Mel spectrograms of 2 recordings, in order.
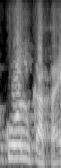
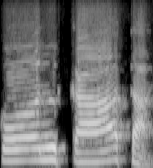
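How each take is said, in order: First: Said in the usual way. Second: "Kolkata" slowly in three beats, কল, কা, তা; broken into syllables. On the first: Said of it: "এটাকে আমরা উচ্চারণ করছি কেমন ভাবে". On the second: Shown as a demonstration. Teacher showing pupils the syllables, "Kolkata" slowly broken up. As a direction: break "Kolkata" apart, drawing out each syllable. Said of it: "ভেঙে ভেঙে".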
